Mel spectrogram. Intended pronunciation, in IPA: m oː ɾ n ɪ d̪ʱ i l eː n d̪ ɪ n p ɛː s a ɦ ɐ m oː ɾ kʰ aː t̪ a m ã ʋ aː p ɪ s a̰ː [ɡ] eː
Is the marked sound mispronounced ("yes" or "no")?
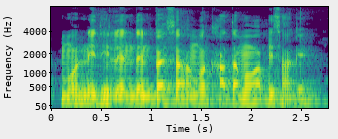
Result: no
